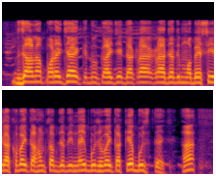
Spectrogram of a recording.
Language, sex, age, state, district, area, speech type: Maithili, male, 60+, Bihar, Muzaffarpur, urban, spontaneous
